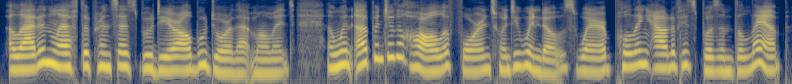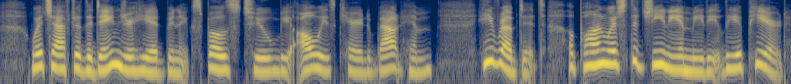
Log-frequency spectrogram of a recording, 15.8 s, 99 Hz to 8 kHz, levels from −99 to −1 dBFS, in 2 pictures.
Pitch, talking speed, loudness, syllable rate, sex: 225 Hz, 195 wpm, -18 LUFS, 5.6 syllables/s, female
